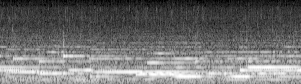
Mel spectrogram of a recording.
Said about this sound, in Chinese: 听听河水慢慢流泻的声音。将带走我的烦恼。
